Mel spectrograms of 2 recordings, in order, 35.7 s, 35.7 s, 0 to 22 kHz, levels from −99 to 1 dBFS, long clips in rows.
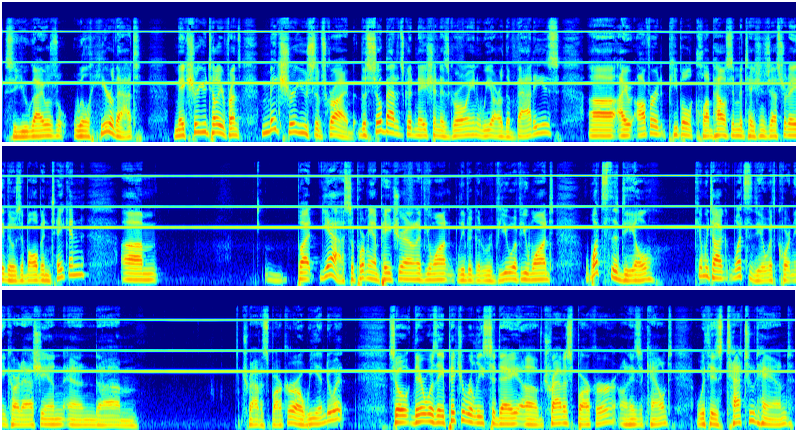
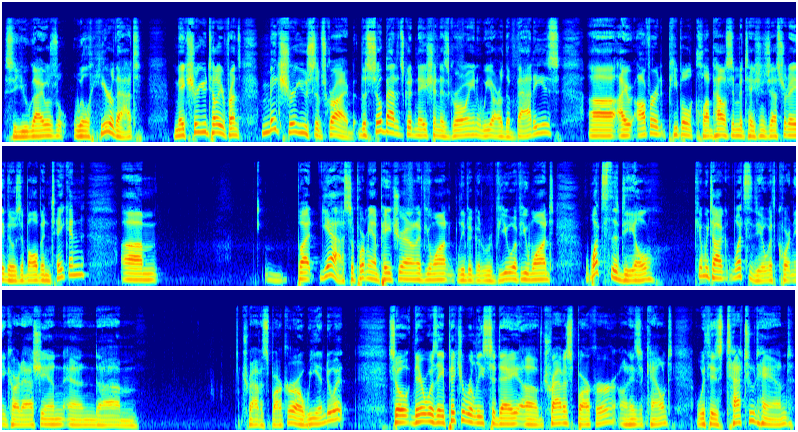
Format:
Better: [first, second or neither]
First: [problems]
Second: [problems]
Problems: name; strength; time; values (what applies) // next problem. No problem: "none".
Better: second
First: high-pitched whine; loud; throughout; 2.5 kHz, 9 dB below the speech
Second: none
